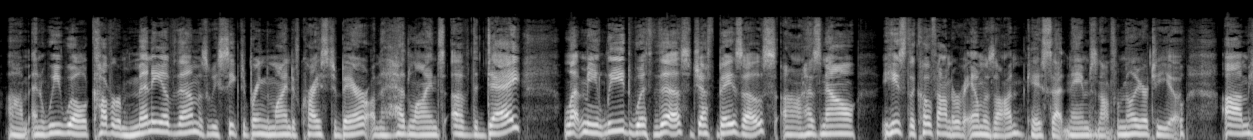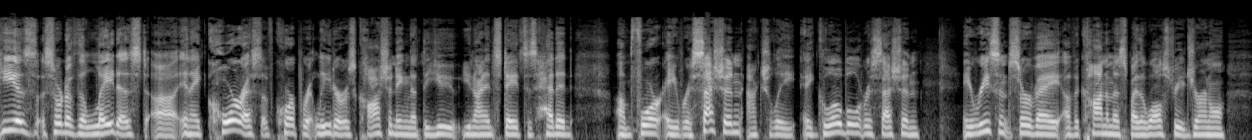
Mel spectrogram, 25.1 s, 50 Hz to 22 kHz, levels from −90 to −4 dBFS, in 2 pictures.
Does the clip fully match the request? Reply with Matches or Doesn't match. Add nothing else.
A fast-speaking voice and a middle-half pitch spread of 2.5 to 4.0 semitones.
Matches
